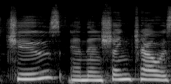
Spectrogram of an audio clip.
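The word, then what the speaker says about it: Shang Chao: So it's choose and then Shang Chow is spelled S H A N is in Nancy G C H AO.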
